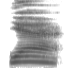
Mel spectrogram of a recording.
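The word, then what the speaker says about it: dơ: Yeah, it is pronounced yeah, like the Y sound.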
